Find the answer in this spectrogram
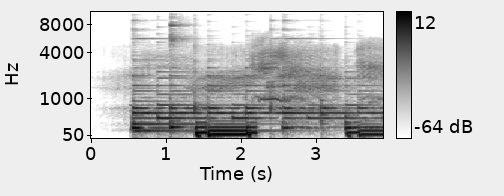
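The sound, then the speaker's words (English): Sheep bleating loudly, several overlapping calls running together into a nearly continuous, wavering chorus after a brief quiet start. “He helped his father watch the sheep every day.”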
